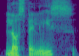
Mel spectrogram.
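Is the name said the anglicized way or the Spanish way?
Spanish. The name is said with Spanish pronunciation. The speaker calls it right. "The correct Spanish would be Los Feliz"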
